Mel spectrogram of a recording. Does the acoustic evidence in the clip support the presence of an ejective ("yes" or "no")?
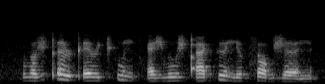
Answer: yes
